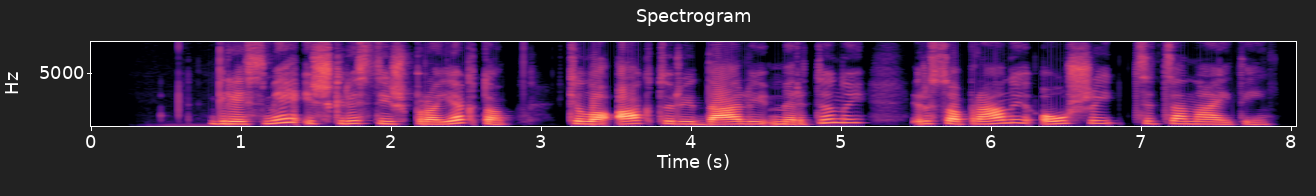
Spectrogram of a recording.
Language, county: Lithuanian, Kaunas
